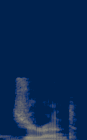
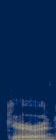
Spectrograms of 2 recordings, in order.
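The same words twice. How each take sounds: First: The word begins with a soft G sound. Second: The word begins with a hard G sound. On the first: "often and more typically pronounced as gerund" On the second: "I prefer the German pronunciation of the letter G"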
